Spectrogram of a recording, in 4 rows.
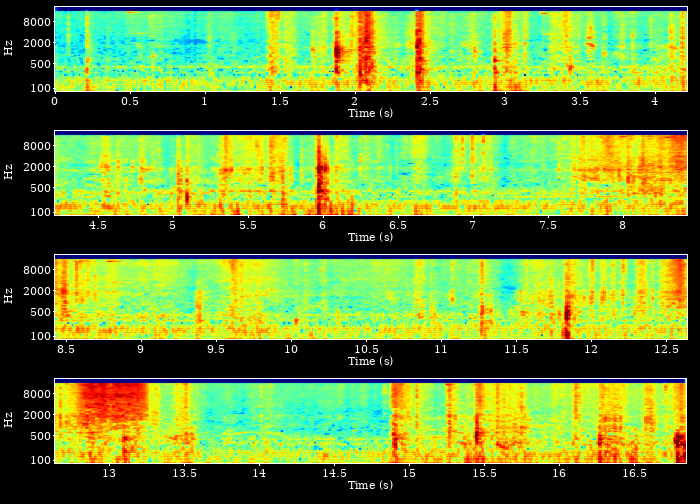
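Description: A cardboard box and its plastic packaging being opened and handled: scattered taps and clicks, with bursts of crinkling and rustling about 8 and 13 seconds in.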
